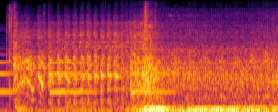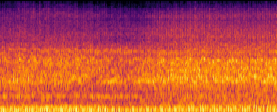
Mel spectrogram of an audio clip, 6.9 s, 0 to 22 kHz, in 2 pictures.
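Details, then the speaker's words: Ford 7.3 Powerstroke diesel truck, start after repairing a serpentine belt tensioner that broke while driving and refitting the belt: brief starter whir, then it catches and settles into an even, steady idle with no squeal or slap; normal. "All right, got it all fixed in there now. Belt's on there. Crank it up, see how it goes."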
